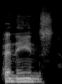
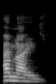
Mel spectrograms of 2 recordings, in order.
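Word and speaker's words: Pennines: And Newcastle, everything from the bustling city life of Newcastle to peaceful North Panines. So, uh isn't that lovely? Penines, by the way, pronunciation penines.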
